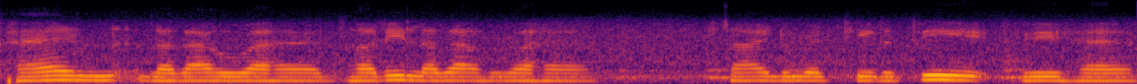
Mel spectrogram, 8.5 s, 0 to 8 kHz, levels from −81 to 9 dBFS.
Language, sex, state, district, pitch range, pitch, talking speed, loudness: Hindi, male, Bihar, Patna, 135-150 Hz, 140 Hz, 90 wpm, -16 LUFS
